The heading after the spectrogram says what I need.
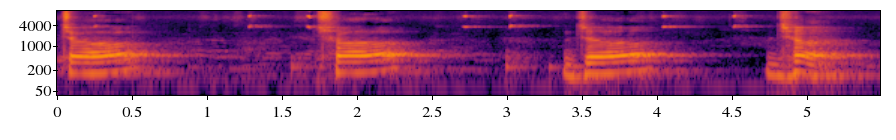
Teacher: आप चा को उच्चारित करिए, बोलिए, तो बोलने के बाद आप देखेंगे कि च, छ, ज और झ, इन सभी वर्णों के उच्चारण में जो हमारी जिह्वा है वो तालु से स्पर्श करती है। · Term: स्पर्श संघर्षी व्यंजन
